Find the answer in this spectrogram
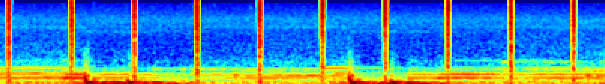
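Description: Suspense underscore: a sharp, clock-like tick about two and a half times a second over a low, heartbeat-like throb and a few held tones. The held tones drop out briefly just past the middle.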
